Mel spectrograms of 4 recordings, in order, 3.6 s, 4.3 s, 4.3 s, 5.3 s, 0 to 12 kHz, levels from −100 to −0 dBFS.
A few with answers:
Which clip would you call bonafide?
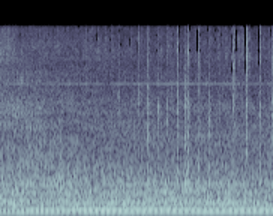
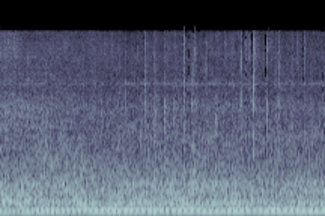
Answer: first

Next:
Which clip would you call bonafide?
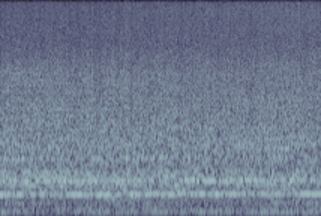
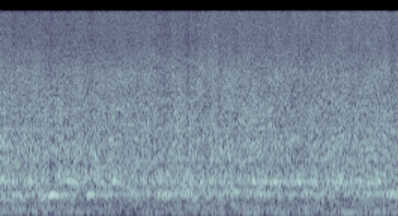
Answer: first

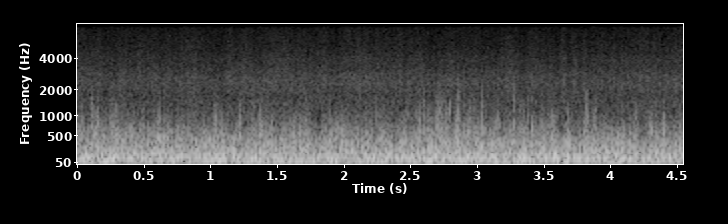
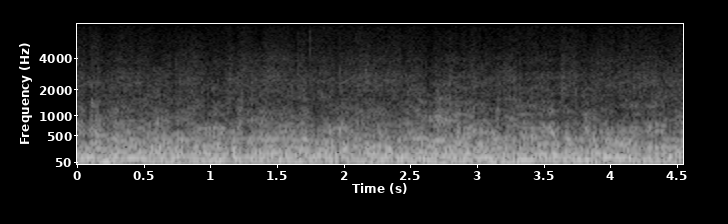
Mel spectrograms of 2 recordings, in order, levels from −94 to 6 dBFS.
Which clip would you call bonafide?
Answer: first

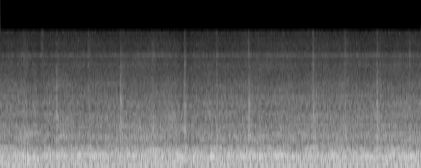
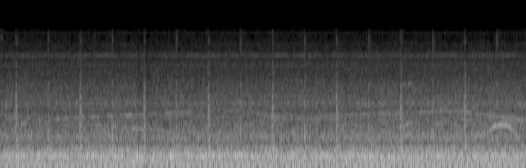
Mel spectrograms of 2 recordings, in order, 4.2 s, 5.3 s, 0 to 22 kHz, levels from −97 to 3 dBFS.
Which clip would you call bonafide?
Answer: second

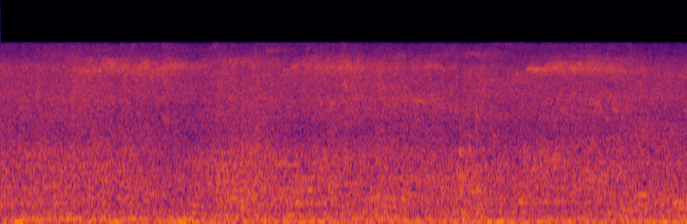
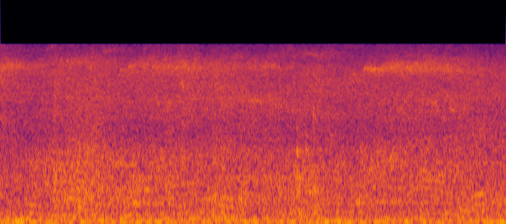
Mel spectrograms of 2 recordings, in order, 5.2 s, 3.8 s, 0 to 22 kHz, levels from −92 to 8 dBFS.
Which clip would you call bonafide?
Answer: first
